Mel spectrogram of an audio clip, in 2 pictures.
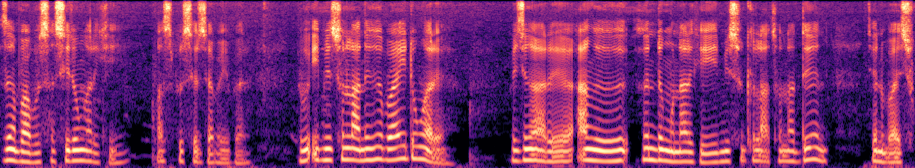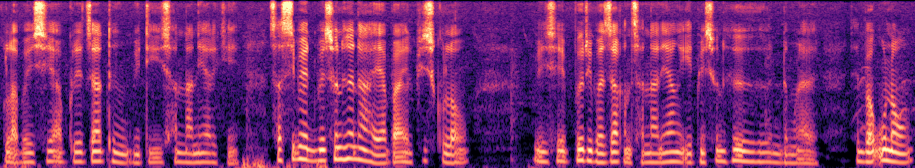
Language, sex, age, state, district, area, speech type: Bodo, female, 45-60, Assam, Baksa, rural, spontaneous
